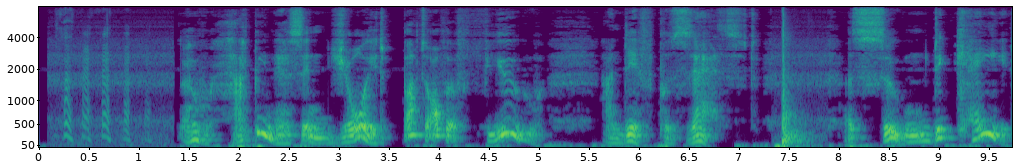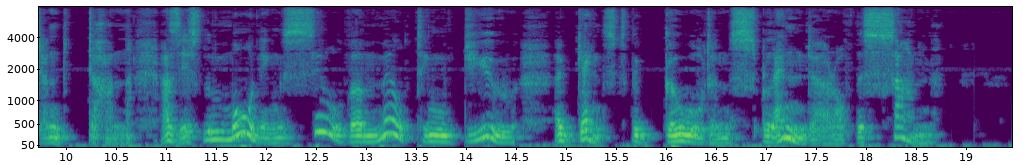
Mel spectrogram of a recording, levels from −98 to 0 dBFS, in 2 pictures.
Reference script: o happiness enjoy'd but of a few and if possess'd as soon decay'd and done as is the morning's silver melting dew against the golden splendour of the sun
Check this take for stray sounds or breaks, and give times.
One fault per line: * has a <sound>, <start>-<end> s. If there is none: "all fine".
* has a laugh, 0.2-1.2 s
* has a thud, 7.3-7.9 s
